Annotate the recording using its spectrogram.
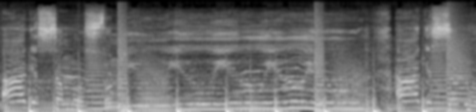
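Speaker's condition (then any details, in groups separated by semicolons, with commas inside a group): No condition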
